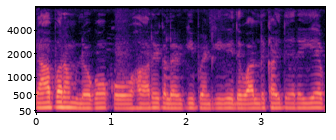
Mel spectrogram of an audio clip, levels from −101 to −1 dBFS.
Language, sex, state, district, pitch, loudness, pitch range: Hindi, male, Bihar, Sitamarhi, 130 Hz, -27 LUFS, 125-135 Hz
